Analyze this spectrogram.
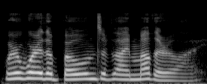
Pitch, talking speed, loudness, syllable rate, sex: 230 Hz, 230 wpm, -17 LUFS, 6.7 syllables/s, female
